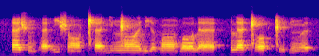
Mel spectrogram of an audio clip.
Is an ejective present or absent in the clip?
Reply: absent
